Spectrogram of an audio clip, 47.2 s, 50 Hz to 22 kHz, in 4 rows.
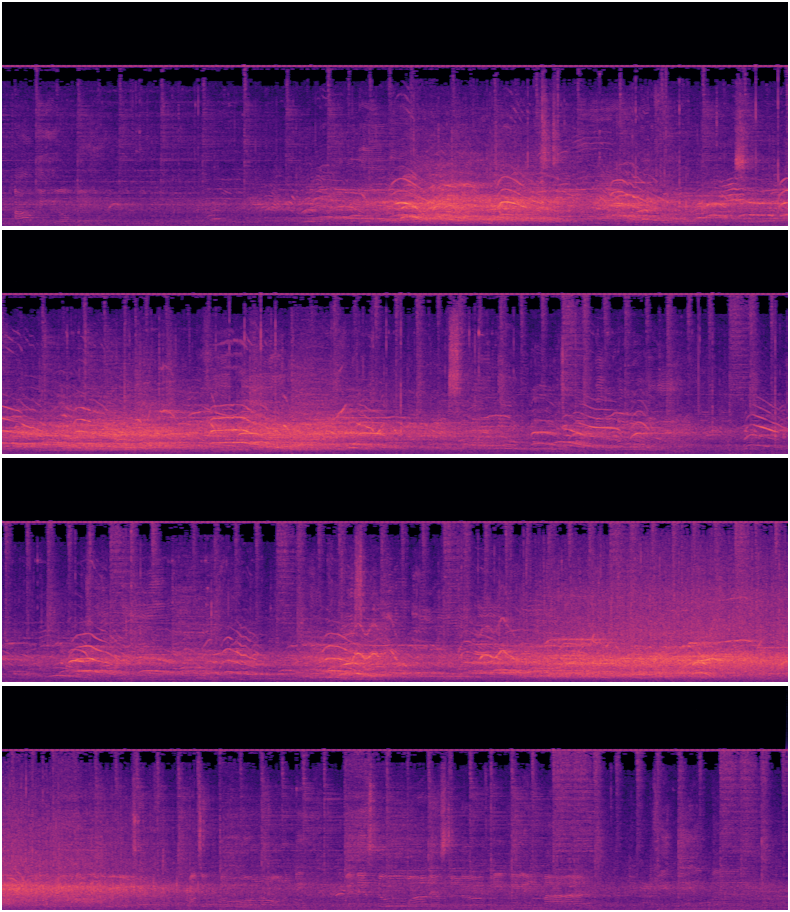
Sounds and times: Music: 0.0s - 47.1s.

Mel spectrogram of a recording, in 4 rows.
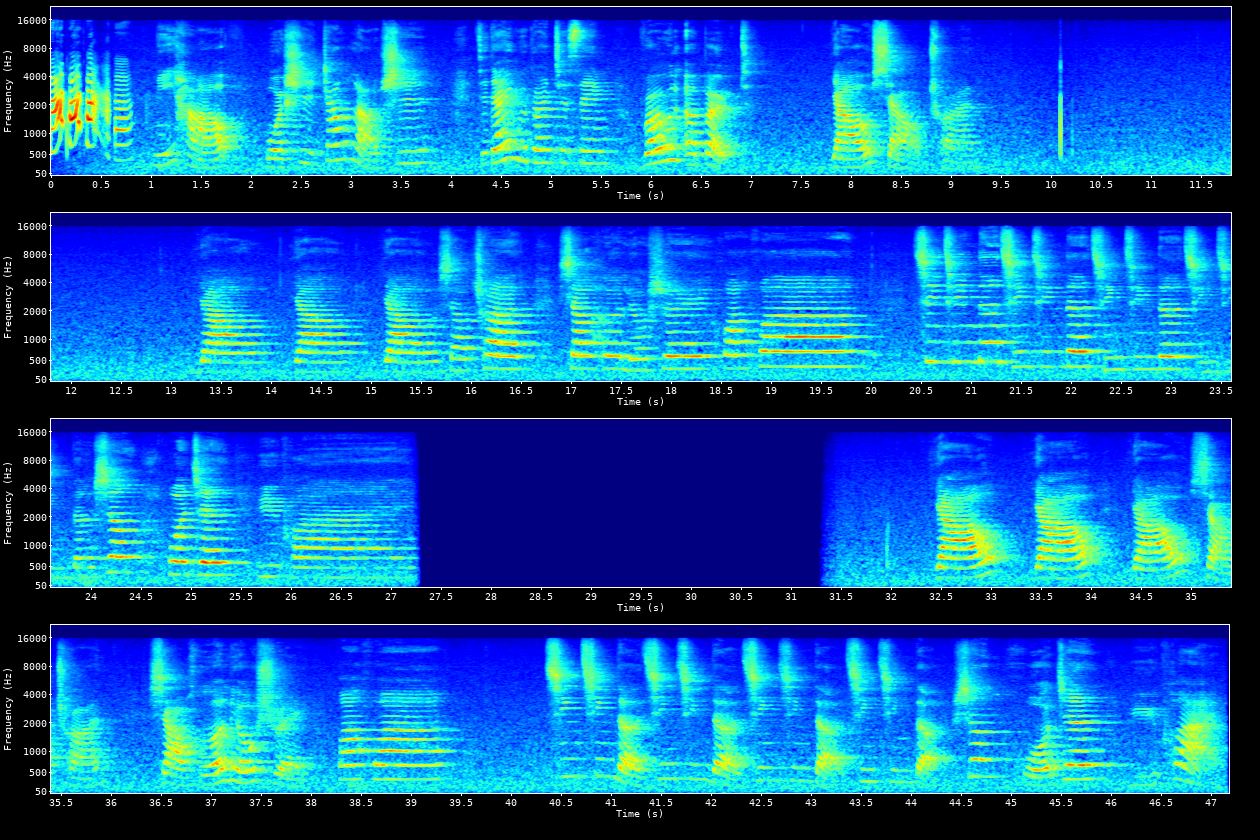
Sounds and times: Speech: 1.0s - 7.1s, 7.8s - 9.4s, 13.3s - 18.0s, 25.7s - 26.5s, 32.5s - 39.5s, 40.4s - 47.1s.

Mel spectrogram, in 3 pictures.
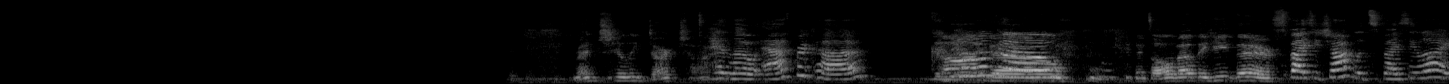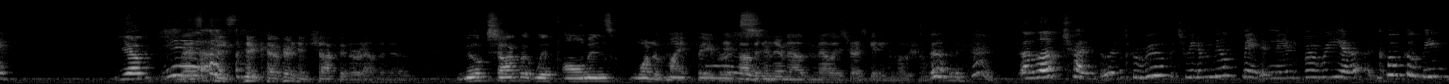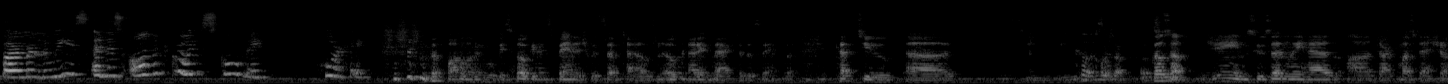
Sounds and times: Speech: 9.3s - 10.8s, 19.3s - 28.1s.

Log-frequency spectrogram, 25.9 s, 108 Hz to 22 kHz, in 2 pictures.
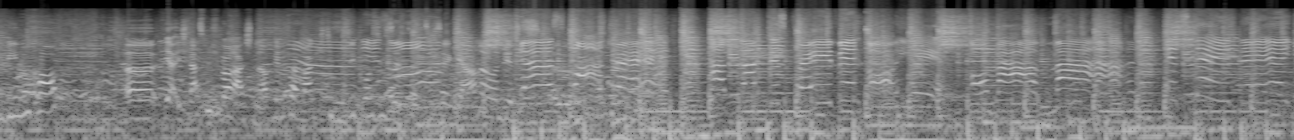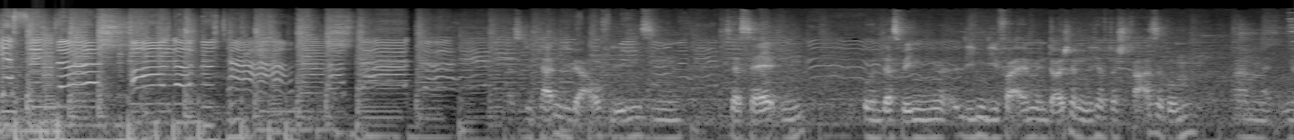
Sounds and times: Music: 0.0s - 25.8s.

